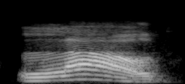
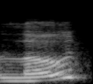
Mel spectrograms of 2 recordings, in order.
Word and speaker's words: loud: ah thank you asan loud so not load but loud okay now this is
